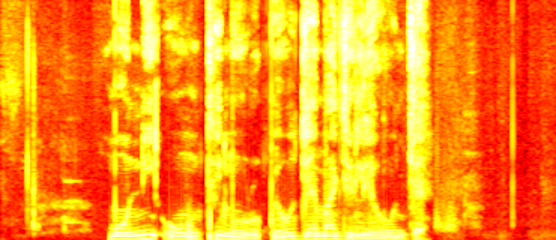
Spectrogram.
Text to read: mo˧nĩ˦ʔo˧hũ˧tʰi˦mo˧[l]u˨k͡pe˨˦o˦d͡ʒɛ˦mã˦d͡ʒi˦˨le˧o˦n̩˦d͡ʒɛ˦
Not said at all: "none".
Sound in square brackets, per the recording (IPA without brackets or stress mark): ɾ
